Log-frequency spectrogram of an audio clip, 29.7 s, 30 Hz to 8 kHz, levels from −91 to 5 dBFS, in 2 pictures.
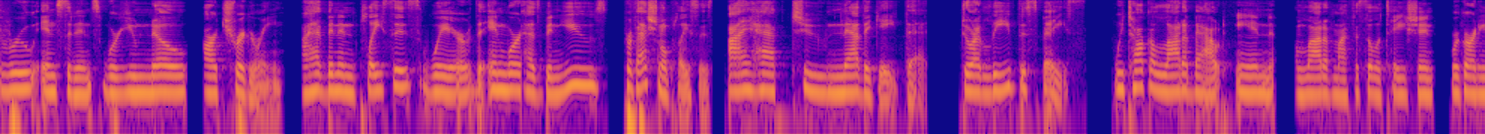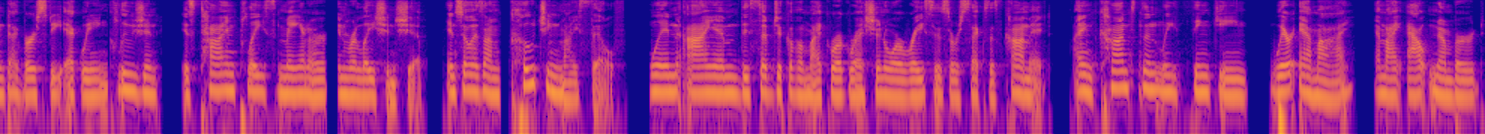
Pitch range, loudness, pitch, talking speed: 155-180 Hz, -26 LUFS, 165 Hz, 165 wpm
